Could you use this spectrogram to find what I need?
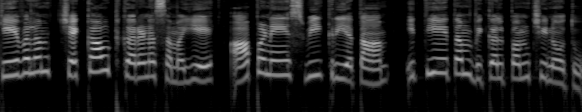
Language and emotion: Sanskrit, neutral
